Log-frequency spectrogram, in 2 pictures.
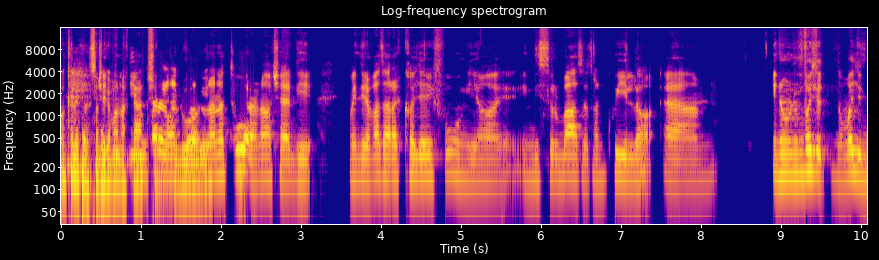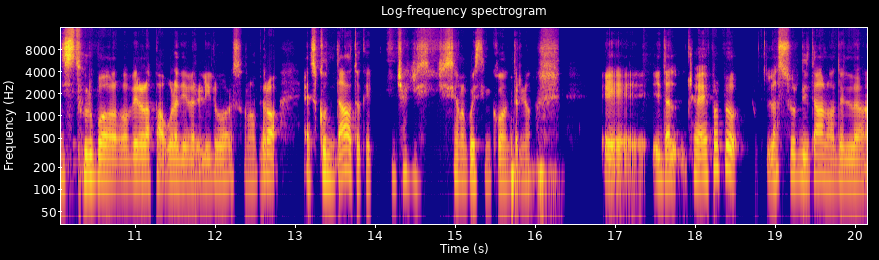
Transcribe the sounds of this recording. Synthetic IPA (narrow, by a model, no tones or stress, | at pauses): aŋkelepersoːnekevanːoakd̪iːat͡ʃaɾelalwɔːɡilanat̪uːɾanɔt͡ʃoɛd̪i | komed̪iːɾevaːd̪oarːakːɔʎːeɾeifuŋɡinɔ̰ḭnd̪ist̪urbaːt̪ot̪ɾaŋkwilːoɛ | enːonːoɱvɔʎːonoɱvɔʎːod̪ist̪urboaveːɾelapa̰ṵːɾad̪iavḛːɾḛlilorsonɔpeɾɔ | ɛskont̪aːt̪oke | t͡ʃɛt͡ʃit͡ʃi̥siːanokwest̪iːŋkont̪ɾinɔ | ḛed̪alt͡ʃoɛɛpːɾɔːpɾjo | lasːurd̪it̪anːɔd̪el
